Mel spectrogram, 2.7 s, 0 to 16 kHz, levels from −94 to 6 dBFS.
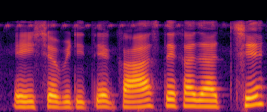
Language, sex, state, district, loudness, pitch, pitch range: Bengali, female, Assam, Hailakandi, -14 LUFS, 185 Hz, 175-210 Hz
